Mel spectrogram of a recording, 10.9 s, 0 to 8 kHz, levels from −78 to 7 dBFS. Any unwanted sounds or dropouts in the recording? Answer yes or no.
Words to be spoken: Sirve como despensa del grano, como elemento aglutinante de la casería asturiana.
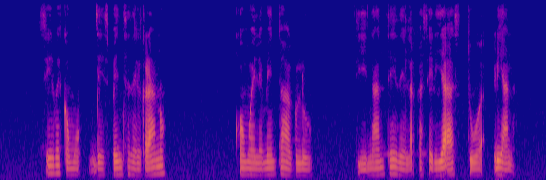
no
